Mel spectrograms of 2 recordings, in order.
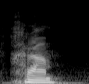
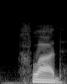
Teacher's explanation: Devoicing of alveolar trill and lateral approximant after a velar fricative.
